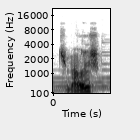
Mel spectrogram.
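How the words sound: It is said with the tune of a question. Are you eating? "j'ai changé le ton et ça devient une question"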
